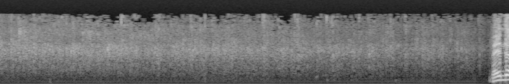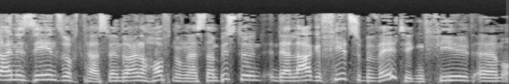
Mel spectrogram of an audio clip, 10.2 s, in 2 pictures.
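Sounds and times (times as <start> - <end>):
audience applause: 0.0 - 5.0
speech: 4.9 - 10.1.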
